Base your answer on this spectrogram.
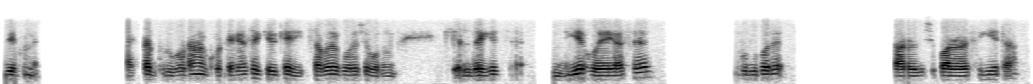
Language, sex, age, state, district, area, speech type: Bengali, male, 18-30, West Bengal, Purba Medinipur, rural, conversation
